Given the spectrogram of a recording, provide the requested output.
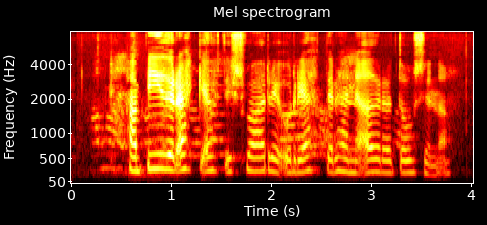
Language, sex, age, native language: Icelandic, female, 11, Icelandic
